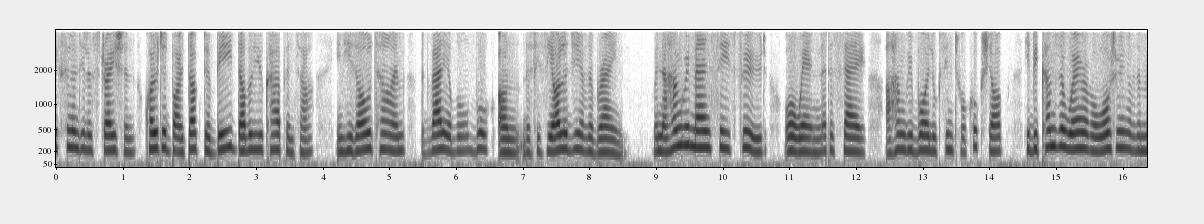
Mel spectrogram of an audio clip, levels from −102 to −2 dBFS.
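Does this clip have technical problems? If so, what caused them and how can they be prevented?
Yes. Brief smears or wobbles at 0.46–0.50, 6.16–6.20, 7.14–7.25, 9.47–9.51 and 13.97–14.01 s are short concealed packet loss. About 20 ms of audio arrived too late each time, so the receiver extended the preceding sound to fill the gap before rejoining the real signal. At 7.14 s a further 10 ms was also dropped. The narrow, telephone-like sound with nothing above 4 kHz comes from the call codec, which fits G.711, and is not a fault. To prevent these dropouts, use a stable, uncongested network connection, preferably wired, and give the jitter buffer enough room to absorb late packets.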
